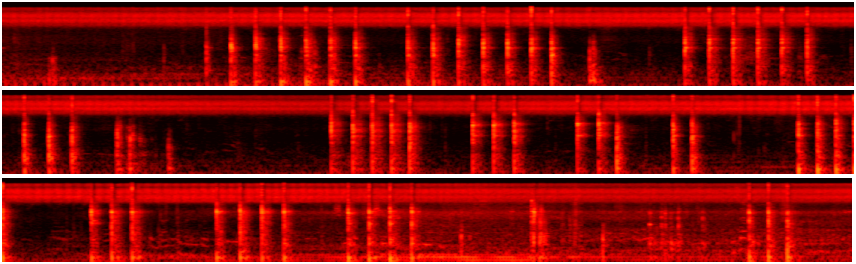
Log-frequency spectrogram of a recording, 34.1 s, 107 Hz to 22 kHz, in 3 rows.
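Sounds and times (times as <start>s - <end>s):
high insect drone: 0.0s - 34.0s
hammer striking chisel into wood: 2.7s - 8.0s, 9.1s - 10.9s, 11.6s - 13.3s, 15.7s - 17.0s, 17.6s - 18.4s, 19.0s - 20.8s, 22.0s - 22.9s, 23.9s - 24.7s, 25.6s - 26.6s, 27.3s - 29.0s, 31.4s - 33.4s.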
